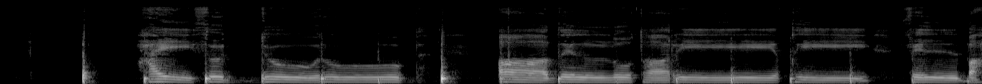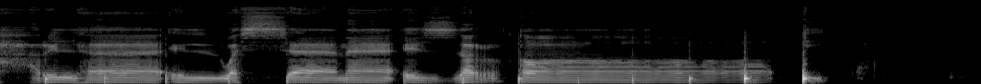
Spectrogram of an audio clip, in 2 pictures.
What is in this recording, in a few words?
diction bars; Songs of the East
